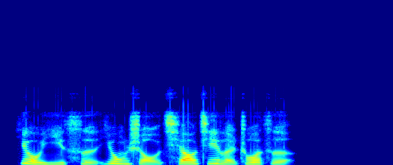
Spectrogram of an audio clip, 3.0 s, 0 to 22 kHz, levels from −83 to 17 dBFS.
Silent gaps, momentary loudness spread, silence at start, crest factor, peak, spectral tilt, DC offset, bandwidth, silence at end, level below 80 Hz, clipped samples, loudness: none; 12 LU; 0.05 s; 22 dB; -6 dBFS; -3.5 dB/octave; 0.4%; 10 kHz; 0.65 s; -62 dBFS; under 0.1%; -25 LUFS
